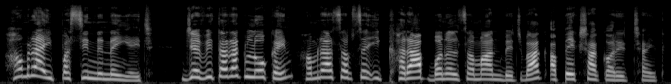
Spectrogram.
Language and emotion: Maithili, disgusted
